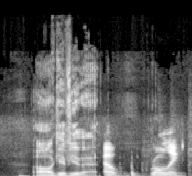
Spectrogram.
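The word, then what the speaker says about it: Rowling: give you that Oh rolling rhymes with bowling thank you oh I said Raoul really it's rolling okay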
